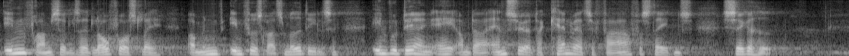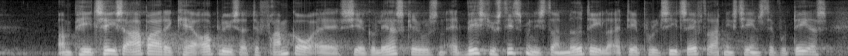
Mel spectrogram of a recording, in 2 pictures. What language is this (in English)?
Danish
